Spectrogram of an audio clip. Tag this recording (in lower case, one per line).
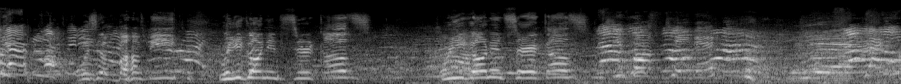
speech
outside, urban or man-made
kid speaking
children playing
